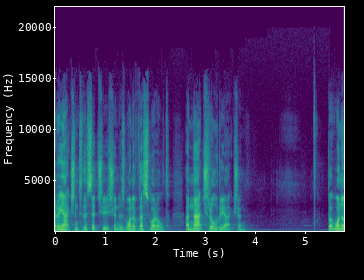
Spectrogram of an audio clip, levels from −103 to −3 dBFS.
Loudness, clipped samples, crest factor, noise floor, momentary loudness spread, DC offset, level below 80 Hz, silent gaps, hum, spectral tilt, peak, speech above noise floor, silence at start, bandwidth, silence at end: -29 LUFS; under 0.1%; 24 dB; -74 dBFS; 20 LU; under 0.1%; -76 dBFS; none; none; -3 dB/octave; -8 dBFS; 45 dB; 0 s; 16.5 kHz; 0 s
